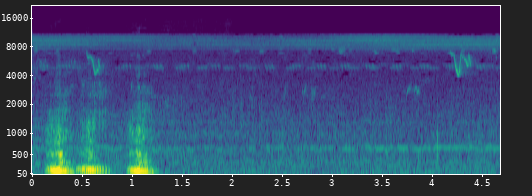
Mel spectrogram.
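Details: White lion male in Kruger National Park, with a female of the Satara Pride and two of his cubs, giving a full roar right next to a vehicle: three deep, booming grunts in quick succession, then faint insect chirping.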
